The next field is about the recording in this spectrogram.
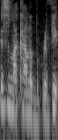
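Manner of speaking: ordinary talk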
